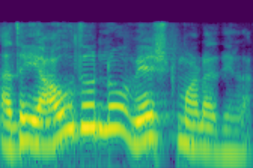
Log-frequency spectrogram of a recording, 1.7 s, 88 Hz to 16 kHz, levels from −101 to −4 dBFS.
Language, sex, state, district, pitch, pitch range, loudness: Kannada, male, Karnataka, Chamarajanagar, 200 Hz, 170-230 Hz, -13 LUFS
